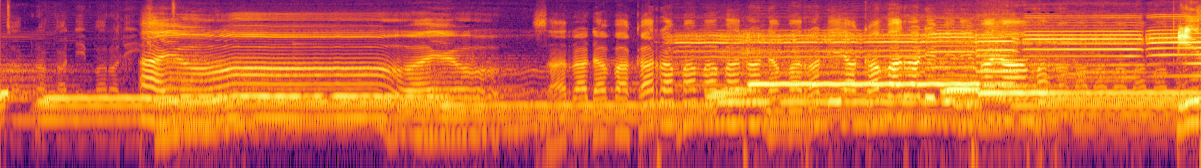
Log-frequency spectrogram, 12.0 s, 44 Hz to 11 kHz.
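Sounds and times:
man singing into microphone: 0:00.0 - 0:12.0
sustained keyboard chords: 0:00.0 - 0:12.0.

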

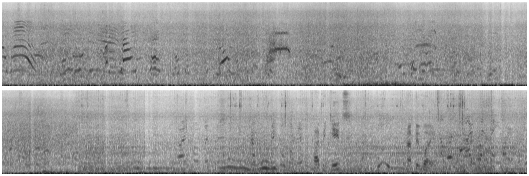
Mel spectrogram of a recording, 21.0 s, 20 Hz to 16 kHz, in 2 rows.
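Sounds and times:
indistinct voices: 0:00.0 - 0:21.0
sea surf: 0:00.0 - 0:21.0
wind buffeting microphone: 0:00.0 - 0:21.0.

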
